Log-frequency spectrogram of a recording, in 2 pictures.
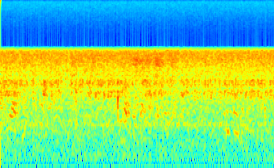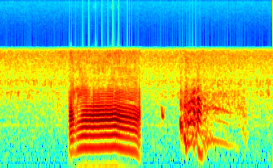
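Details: Sleeping soundly after a long walk at a cherry-blossom viewing, Bronson the cat produces one coarse, droning snore of about a second, then a brief, lighter breath; quiet indoor background.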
